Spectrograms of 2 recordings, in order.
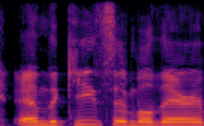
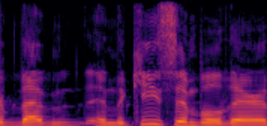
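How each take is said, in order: First: Said in the usual way. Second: "key" slightly leaned on, the rest even; stress on key. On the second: Shown as a demonstration. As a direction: lean lightly into "key".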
